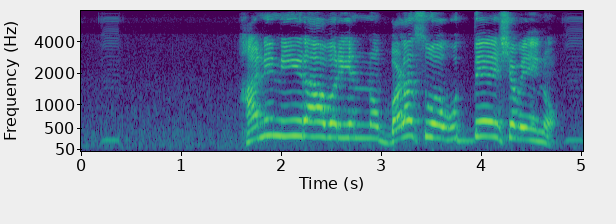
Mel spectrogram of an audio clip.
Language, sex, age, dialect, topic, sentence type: Kannada, male, 41-45, Coastal/Dakshin, agriculture, question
